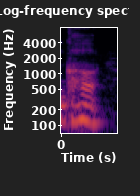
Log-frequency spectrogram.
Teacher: जैसे ही आप ख बोलेंगे तो आपके मुंह से ज़्यादा हवा निकलेगी, फिर ग बोलेंगे थोड़ा निकलेगा, बोलेंगे घ, जैसे ही घ कहेंगे तो क्या होती है, हवा ज़्यादा निकल रही है मुख से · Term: महाप्राण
